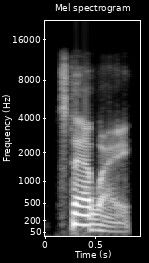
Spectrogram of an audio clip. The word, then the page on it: stairway: British English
